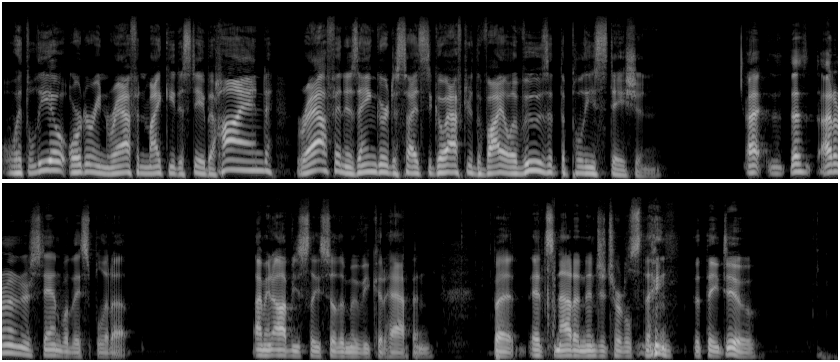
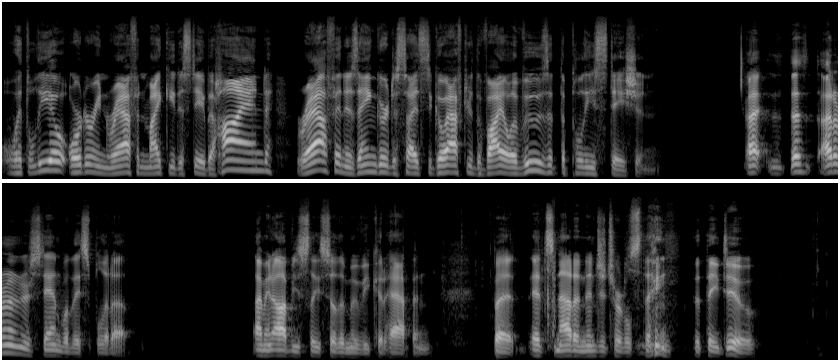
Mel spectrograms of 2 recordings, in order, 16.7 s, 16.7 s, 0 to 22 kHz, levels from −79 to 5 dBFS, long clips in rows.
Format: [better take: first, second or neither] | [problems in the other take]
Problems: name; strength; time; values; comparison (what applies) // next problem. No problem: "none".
first | thin; somewhat; fading below 500 Hz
